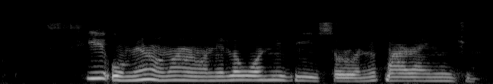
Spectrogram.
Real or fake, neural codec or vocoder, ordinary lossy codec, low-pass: fake; codec, 16 kHz, 4 kbps, FreqCodec, smaller model; none; 7.2 kHz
